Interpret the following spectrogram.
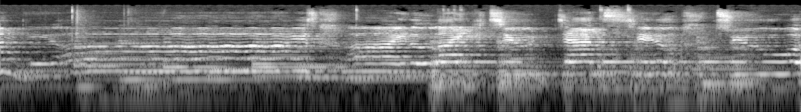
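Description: Solo female voice singing a Broadway show tune into a microphone over musical accompaniment, with vibrato on the held notes.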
